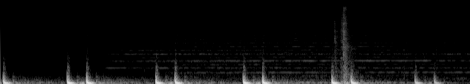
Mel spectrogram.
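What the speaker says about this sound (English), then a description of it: "I don't like the heartbeat." Heartbeat effect from the Roblox game Flee the Facility: loud paired thumps, about five or six double beats in steady rhythm, each a deep close pulse over a faint hum, with no speech.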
